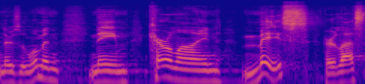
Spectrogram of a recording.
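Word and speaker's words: Myss: And there's a woman named Caroline Mace. Her last name is spelled M Yss. Uh but it's pronounced Mace. M like MC, but it's Caroline Mace.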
